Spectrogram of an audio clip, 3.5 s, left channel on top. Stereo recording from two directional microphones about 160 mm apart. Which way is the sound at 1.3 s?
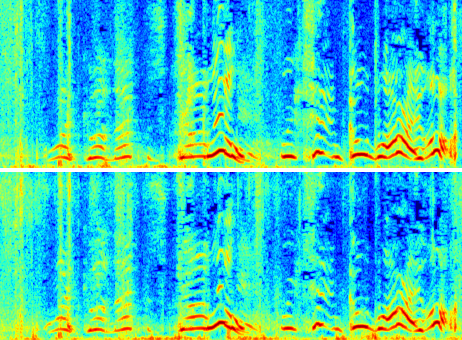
65° left (ahead or behind).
